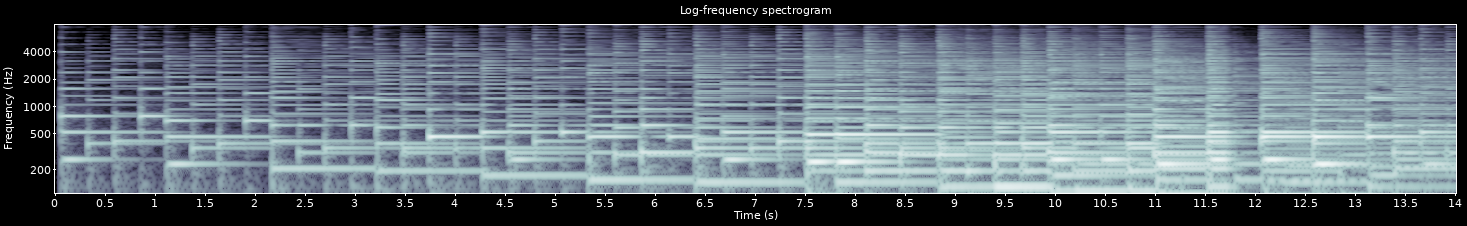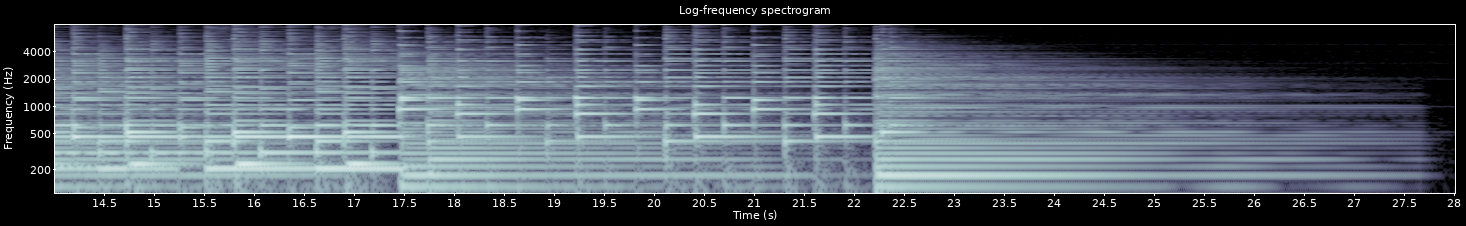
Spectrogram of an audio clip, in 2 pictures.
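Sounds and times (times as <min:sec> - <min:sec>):
mild grand piano: 0:00.0 - 0:27.6.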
